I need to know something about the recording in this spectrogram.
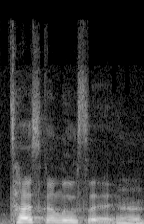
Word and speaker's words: Tuscaloosa: feeling i'm feeling good now i tried to pronounce the city's name the alabama city that you're from is it okay tuscaloosa there it is okay so you got to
